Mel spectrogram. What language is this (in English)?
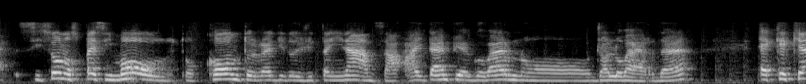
Italian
